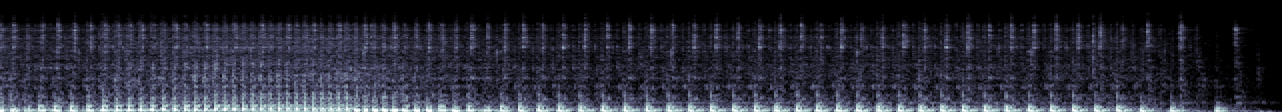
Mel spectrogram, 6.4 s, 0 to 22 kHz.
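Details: 1987 Honda Foreman TRX 350 single-cylinder, just after an oil change and carburetor cleaning, idling: loud sharp knock about twice a second, continuing as the engine dies; severe piston slap or badly misadjusted valves suspected, valves to be checked first.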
